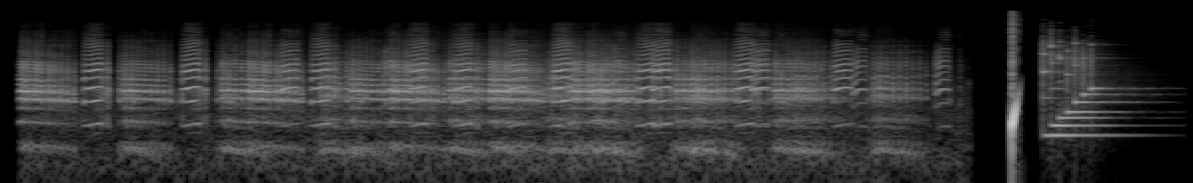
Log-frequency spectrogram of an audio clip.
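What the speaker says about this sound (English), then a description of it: "penguin," A penguin brays in a series of rapid, harsh honking calls with short pauses between bursts, ending in a sharp plop and a bright ringing chime typical of a children's animal-sounds cartoon.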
